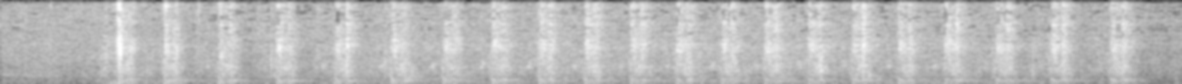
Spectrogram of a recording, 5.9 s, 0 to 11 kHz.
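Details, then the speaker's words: Maxwell Hemmens Birmingham Dribbler gauge 3 live-steam locomotive, long unused, low steam pressure: sharp wet hissing chuffs about three a second, uneven in strength, as it primes water from the cylinders; cylinder priming. "Keep going, you get rid of the water. It's priming because it's been stood for a long time. The second run will be better."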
